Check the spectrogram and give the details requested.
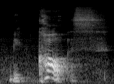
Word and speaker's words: because: 그리고 because 역시 be와 뒤에 cause에서 뒤에 있는 cause의 뜻이 중요하기 때문에 cause의 강세가 있게 됩니다. 그래서 be는 약하고 cause는 강하게 되죠. 그래서 because 하는 발음이 나오게 됩니다.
